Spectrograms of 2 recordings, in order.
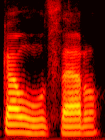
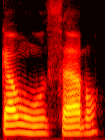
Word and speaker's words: কাউসার: ত আলিফ টেনে পব না আতনা ইনা কাল কাউসার কাল কাউসার এটা সায়ের উচ্চারণটা নরম হবে সার সার ইনাকাল কাউসারনা উচ্চারণটা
